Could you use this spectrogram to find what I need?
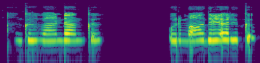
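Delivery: high, soft, trembling plea to let her go; frightened girl pleading. Acted. Captive girl begs Jimman to send her home, frightened pleading. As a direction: beg your captor like a scared young girl. Girl pushes his hands away.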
